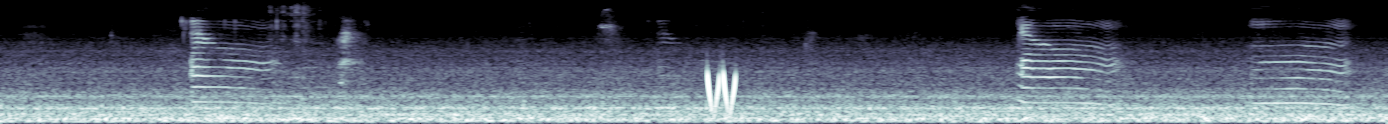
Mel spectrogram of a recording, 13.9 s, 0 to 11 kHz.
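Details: Domestic cat meows played back from a smartphone in a home with five rescued cats; three descending harmonic mews at about 2, 10 and 12.5 seconds over a steady low hum, with a brief sharp click near 7 seconds.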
